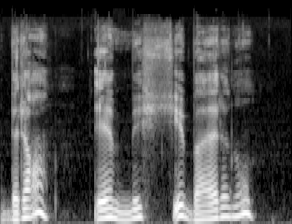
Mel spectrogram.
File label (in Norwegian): "bra", Numedalsmål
